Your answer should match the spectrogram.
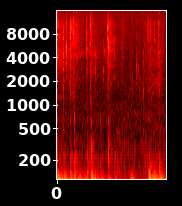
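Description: Computer keyboard typing: a run of quick, irregular key clicks.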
